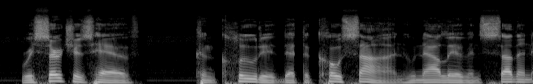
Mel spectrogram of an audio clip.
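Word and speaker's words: Khoisan: ladies and gentlemen researchers have concluded that the cosine who now live in southern am i pronouncing that correctly elizabeth oh yes my son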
